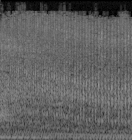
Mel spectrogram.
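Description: A small old Fiat tractor engine in a farming video game runs steadily, a loud continuous low rumble with a rough, throbbing idle character and no breaks.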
